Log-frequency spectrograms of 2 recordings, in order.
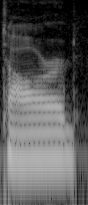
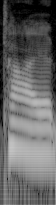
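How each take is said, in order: First: It is said in a country accent. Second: It is said in a standard accent.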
